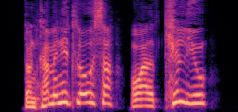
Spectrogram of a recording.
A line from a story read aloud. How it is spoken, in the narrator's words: I yelled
